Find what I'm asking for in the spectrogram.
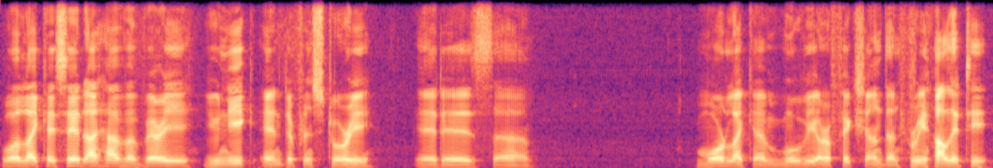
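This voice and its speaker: A man in his sixties from Afghanistan, a guest author talking earnestly and effusively in an interview, often pausing with fillers. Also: mid-range voice, little pitch movement, creaky, darkish tone, smooth. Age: 60s. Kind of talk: interview conversation.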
